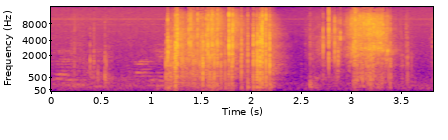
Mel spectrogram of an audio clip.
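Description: Playing cards are shuffled in two quick riffling bursts with a short pause between them, close and crisp, with a light rustle at the start.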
